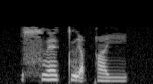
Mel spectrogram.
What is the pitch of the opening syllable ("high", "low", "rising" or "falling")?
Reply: high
